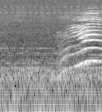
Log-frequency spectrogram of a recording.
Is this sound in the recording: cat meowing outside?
yes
